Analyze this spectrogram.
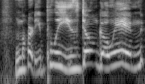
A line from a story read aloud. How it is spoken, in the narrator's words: I begged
